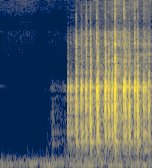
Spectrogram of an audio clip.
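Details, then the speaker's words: Removed transfer case, shaft rotated by hand: quiet start, then about a second of rapid sharp metallic internal clacking; owner suspects a damaged planetary gear. "yeah it's pretty bad uh I would say that it's not supposed to do that so yeah she's bad right she's she's messed up somehow but yeah it definitely sounds like one of the planetary gears is messed up"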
